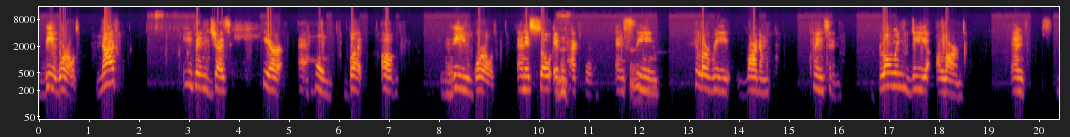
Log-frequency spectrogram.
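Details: Adult woman, real, self-reported speech impediment that she calls her "disability"; dysfluent speech.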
